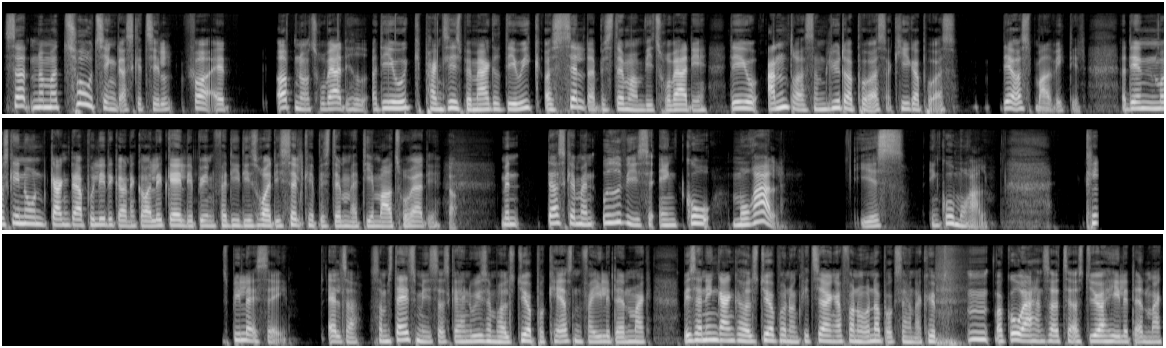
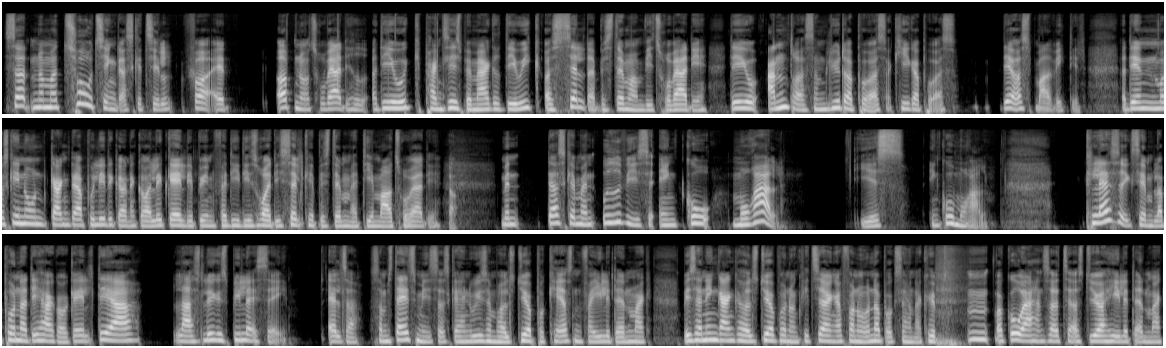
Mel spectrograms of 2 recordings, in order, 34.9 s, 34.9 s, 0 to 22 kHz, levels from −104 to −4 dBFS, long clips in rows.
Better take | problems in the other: second | audio cutting out; at 23 s for 3 s

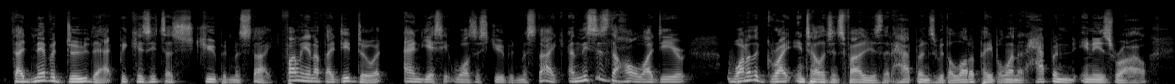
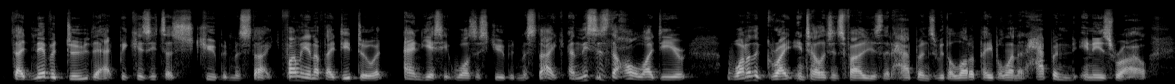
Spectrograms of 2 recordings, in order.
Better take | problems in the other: first | thin; very; fading below 300 Hz

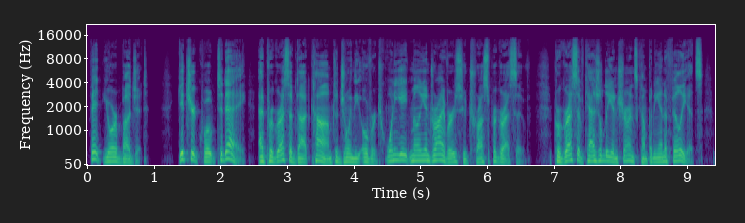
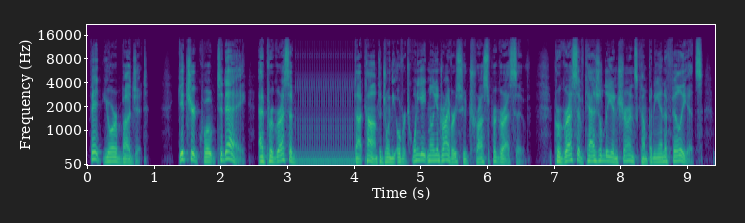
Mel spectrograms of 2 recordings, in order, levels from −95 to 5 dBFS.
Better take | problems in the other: first | audio freezing; at 3 s for 1 s

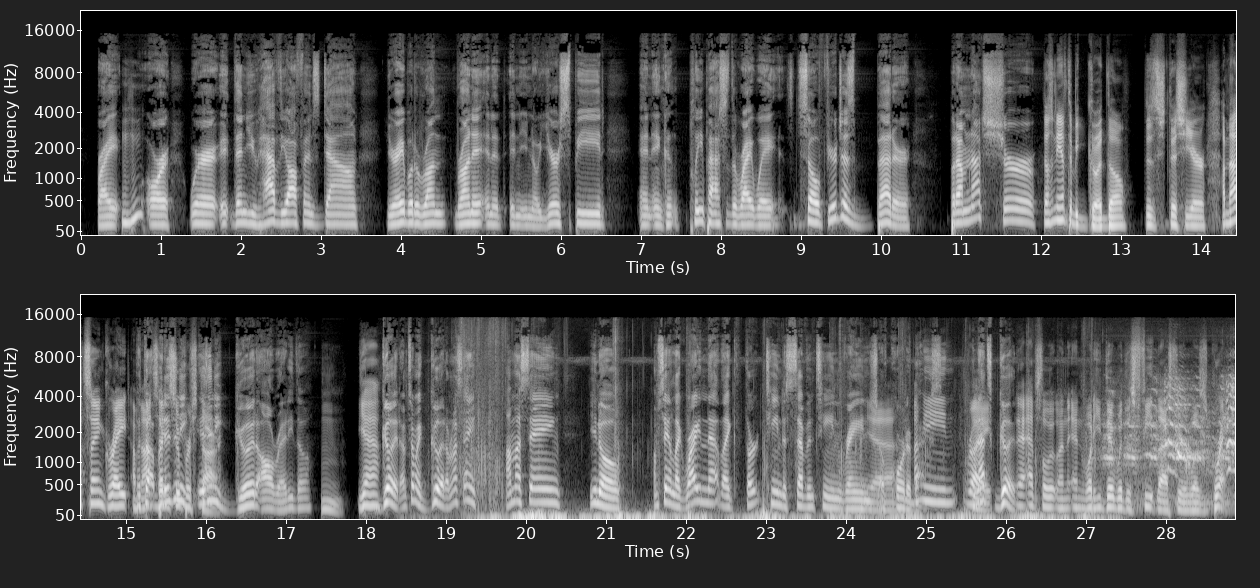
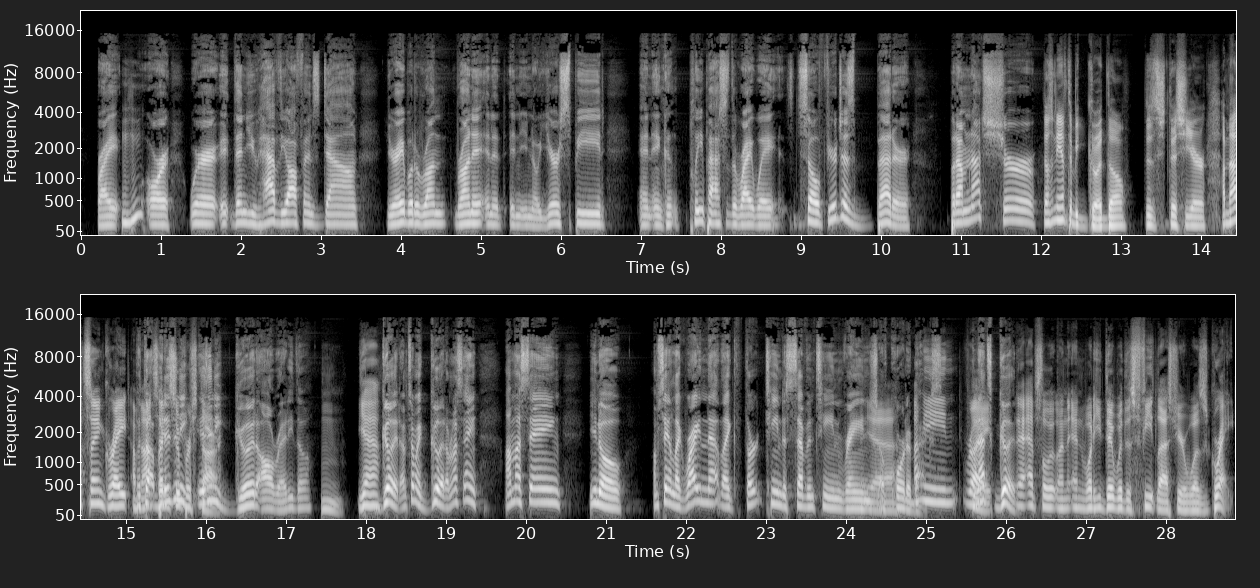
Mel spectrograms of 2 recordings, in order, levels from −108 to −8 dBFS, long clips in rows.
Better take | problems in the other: second | animal sounds; loud; from 19 s on; 7 dB below the speech

